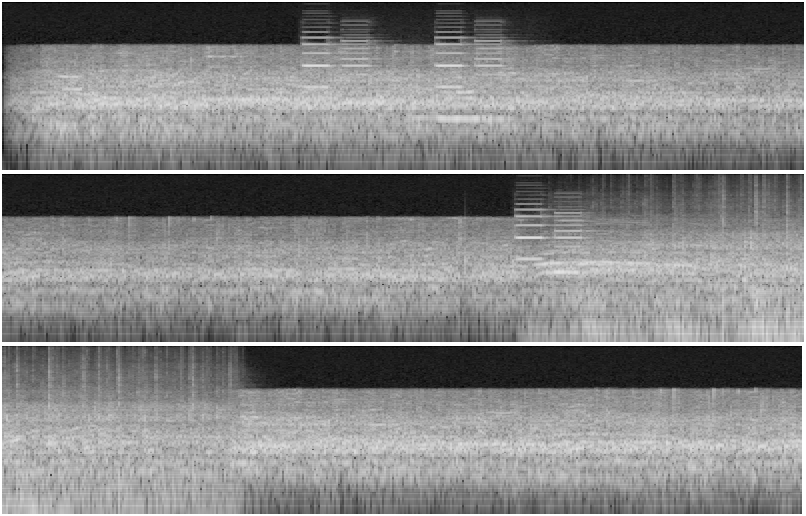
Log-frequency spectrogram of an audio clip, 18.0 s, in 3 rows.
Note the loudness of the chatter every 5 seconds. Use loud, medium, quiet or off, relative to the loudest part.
loud, medium, loud, loud.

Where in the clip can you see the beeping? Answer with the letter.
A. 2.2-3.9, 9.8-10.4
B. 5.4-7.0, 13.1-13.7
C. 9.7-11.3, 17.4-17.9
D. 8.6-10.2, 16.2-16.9
A.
